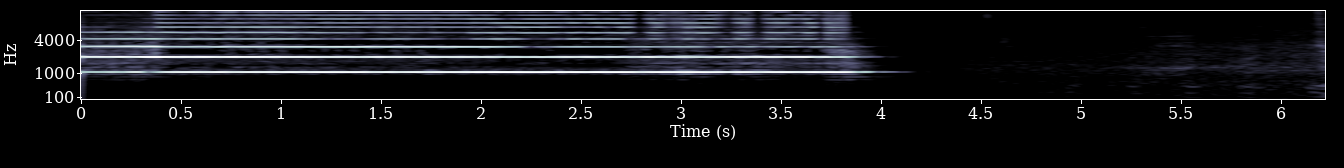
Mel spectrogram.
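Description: Trumpet holding one high note steadily for about four seconds, then cutting off.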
